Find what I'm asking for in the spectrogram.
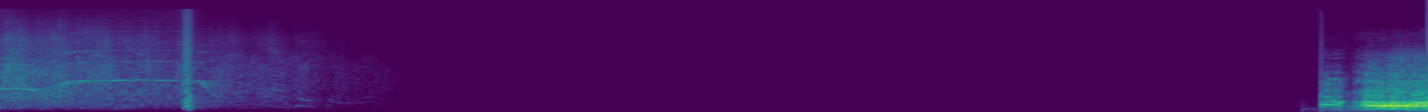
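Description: A loud burst of crowd applause and cheering erupts near the end after a long silence, preceded by a brief roaring, tonal sound effect with a sharp click.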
